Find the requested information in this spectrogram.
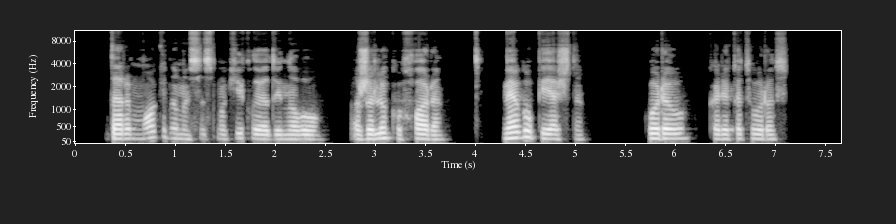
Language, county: Lithuanian, Kaunas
